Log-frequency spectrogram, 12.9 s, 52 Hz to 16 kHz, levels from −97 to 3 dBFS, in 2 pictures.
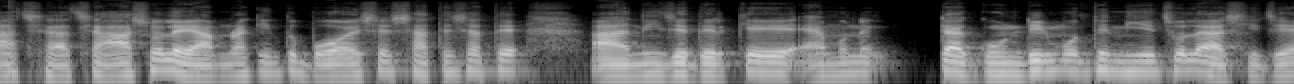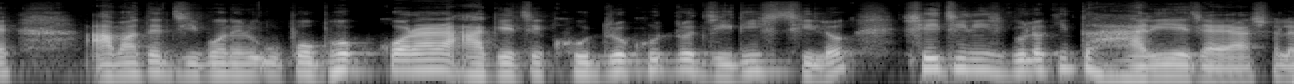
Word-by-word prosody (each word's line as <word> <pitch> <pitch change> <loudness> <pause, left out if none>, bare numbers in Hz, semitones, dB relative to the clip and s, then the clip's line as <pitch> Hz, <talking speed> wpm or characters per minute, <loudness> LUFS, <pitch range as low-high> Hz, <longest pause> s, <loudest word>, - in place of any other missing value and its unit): আচ্ছা, 105 - -3
আচ্ছা। - - -3
আসলে 135 +5 +3 0.2
আমরা 105 +2 -2
কিন্তু 120 +2 -5
বয়সের 105 +5 +1
সাথে, 120 0 -1
সাথে 135 +1 -2 0.5
আ - - +8 0.2
নিজেদেরকে 110 +3 +1 0.3
এমন 110 +2 -4
একটা - - -1 0.2
গন্ডির 115 +3 +2
মধ্যে 135 +1 0
নিয়ে 125 0 +1
চলে 135 -1 +3
আসি 100 - -8
যে, 105 - +1 0.6
আমাদের 115 +4 0
জীবনের 110 0 -3
উপভোগ 120 +5 0 0.2
করার 140 +1 +5 0.2
আগে 110 +1 -1
যে 115 - -3
ক্ষুদ্র, 120 0 -3
ক্ষুদ্র 140 0 -6 0.2
জিনিস 110 +6 -5
ছিল 105 -5 -5 0.4
সেই 155 0 +2
জিনিসগুলো 140 -3 -2
কিন্তু 155 -1 -5
হারিয়ে 90 +3 0
যায় 80 -2 +1
আসলে 90 +2 -7
115 Hz, 160 wpm, -25 LUFS, 105-130 Hz, 0.6 s, আ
